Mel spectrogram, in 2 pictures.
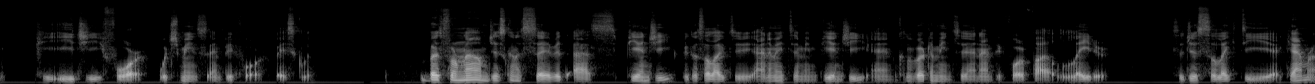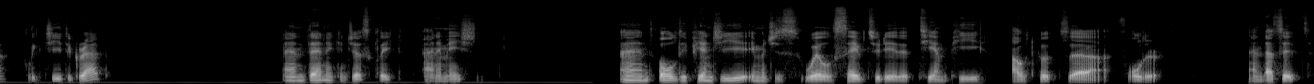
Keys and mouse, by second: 3.6-8.8 drag, 8.8-10.6 middle drag, 10.6-12.3 drag, 12.2 g, 25.7 click.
